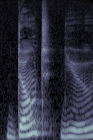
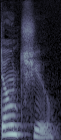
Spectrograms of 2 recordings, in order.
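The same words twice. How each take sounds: First: The t and you are said separately. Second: The t and you merge into ch.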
